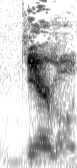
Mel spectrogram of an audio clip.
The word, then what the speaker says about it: Guillermo: Guillermo Del Toro. We probably butchered that name, but... – as far as I know, that's pronounced right, but I'm not 100%.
